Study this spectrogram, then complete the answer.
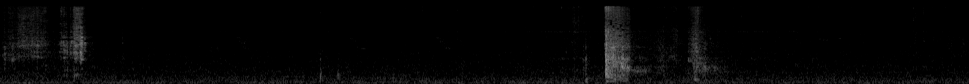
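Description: A trowel scrapes and taps on brick.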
